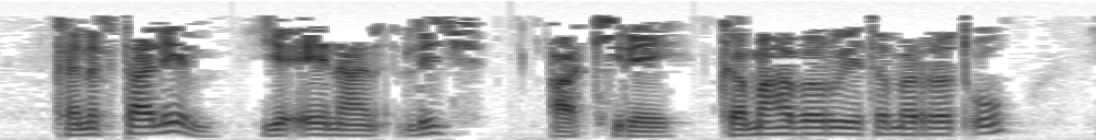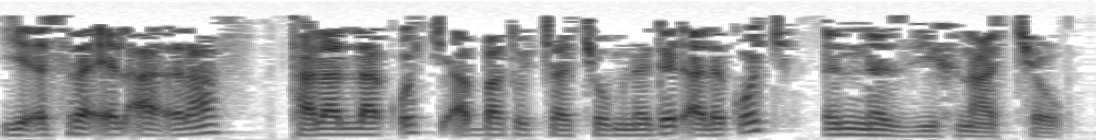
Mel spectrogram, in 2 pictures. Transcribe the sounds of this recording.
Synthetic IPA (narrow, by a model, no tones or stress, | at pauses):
kʰənɨft̪ʰale̞m | jɛʔenanlɨd͡ʒ | ʔakʰiɾe | kʰəmahβəɾujɛt̪ʰəmərːət̪ʼu | jɛʔɨsɾaʔe̞̰lʔa̰ʔlaf | t̪ʰalalːakʼo̞t͡ʃːjɛ̰ʔa̰bːat̪ʰo̞t͡ʃːat͡ʃːɛwmnəɡəd̪a̰ləkʼo̞t͡ʃː | ɨnːəzːihna̰t͡ʃːɛ̰w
